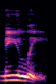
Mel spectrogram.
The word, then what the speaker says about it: melee: say it in canada instead of melee it's mealy we say it melee apparently i don't know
